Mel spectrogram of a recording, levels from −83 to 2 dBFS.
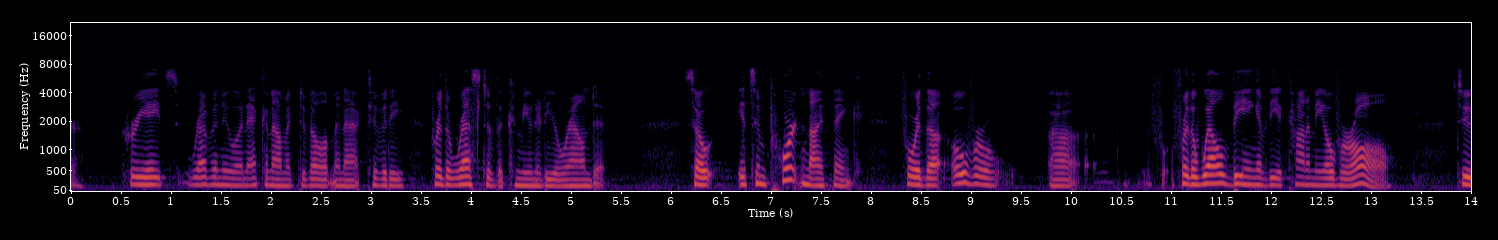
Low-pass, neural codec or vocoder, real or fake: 7.2 kHz; none; real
